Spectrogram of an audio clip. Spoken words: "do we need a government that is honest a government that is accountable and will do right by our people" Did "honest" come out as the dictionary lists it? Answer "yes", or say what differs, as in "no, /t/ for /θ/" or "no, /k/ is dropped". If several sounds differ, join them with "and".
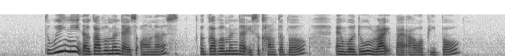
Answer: no, /t/ is dropped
